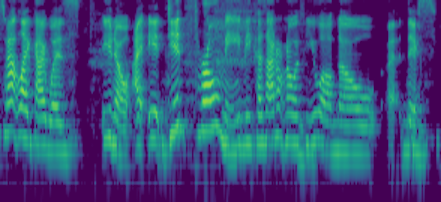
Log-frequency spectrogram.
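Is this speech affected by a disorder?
Yes: bilateral cleft lip and palate; congenital.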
